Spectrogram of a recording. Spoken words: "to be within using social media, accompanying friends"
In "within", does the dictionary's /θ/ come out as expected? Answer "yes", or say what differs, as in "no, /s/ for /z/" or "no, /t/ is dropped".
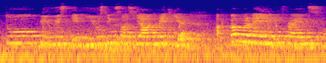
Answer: no, /s/ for /θ/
